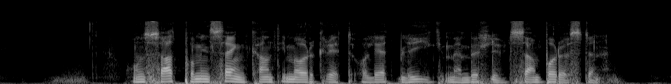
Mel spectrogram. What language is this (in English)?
Swedish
